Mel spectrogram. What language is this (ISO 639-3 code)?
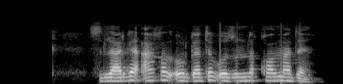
uzb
